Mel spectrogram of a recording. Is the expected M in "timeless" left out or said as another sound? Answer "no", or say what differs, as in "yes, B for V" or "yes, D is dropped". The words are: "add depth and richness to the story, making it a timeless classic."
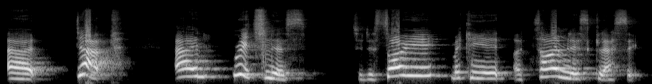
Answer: no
